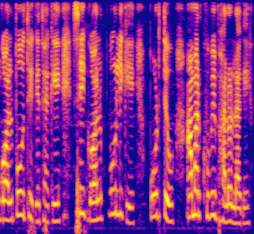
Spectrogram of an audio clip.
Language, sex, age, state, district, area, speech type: Bengali, female, 45-60, West Bengal, Jhargram, rural, spontaneous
